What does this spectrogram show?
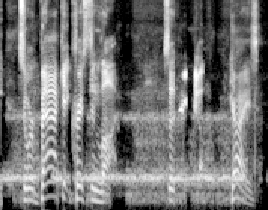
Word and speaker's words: Lott: He said, you say it like latte without the E. So we're back at Kristen Lott.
